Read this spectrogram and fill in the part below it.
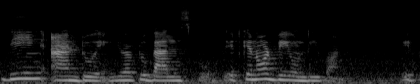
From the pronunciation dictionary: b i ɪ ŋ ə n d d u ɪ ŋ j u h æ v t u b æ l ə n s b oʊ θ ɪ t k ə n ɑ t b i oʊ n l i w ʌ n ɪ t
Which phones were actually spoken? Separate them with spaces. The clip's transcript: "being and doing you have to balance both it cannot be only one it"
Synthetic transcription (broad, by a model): b i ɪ ŋ ə n d d u ɪ ŋ j u h æ v t u b æ l ə n s b oʊ t ɪ t k ə n ɑ t b i oʊ n l i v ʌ n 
